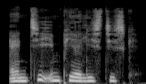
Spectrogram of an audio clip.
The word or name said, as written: antiimperialistisk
